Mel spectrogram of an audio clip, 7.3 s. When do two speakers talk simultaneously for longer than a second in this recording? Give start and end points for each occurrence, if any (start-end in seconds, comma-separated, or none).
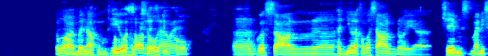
1.2-2.7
